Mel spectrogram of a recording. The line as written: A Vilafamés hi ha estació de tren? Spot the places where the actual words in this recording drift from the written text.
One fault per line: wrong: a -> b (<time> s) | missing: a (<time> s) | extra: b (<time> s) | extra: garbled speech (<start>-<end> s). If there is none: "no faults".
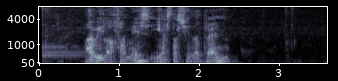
no faults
